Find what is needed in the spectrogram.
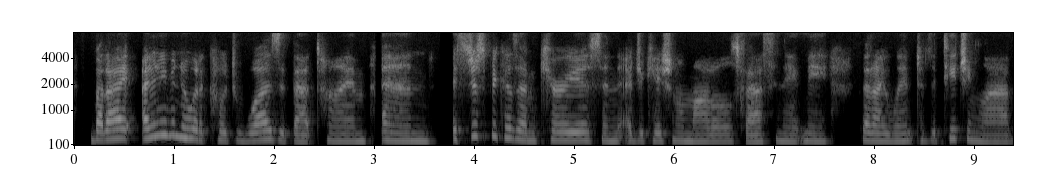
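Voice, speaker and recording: Talking at a fairly quick pace, a woman has an ordinary speaking voice of medium pitch. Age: 50s. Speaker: physician and intimacy coach. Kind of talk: interview conversation.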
